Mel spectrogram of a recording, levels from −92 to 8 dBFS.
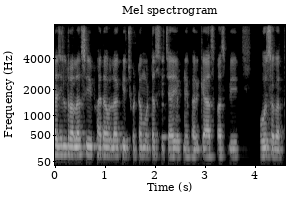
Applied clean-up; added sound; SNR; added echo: neural mask model Resemble Enhance denoiser.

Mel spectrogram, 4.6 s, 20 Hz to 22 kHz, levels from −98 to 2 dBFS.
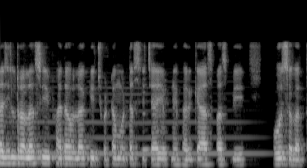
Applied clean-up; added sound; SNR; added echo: none; Wind instrument, woodwind instrument + Wind instrument, woodwind instrument; 20 dB; none.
